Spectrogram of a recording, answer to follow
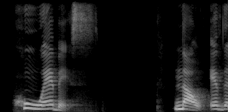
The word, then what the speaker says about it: jueves: learn this amazing language the letter J in Spanish is pronounced as H in English that is why for Thursday we say huebes huebes now if the letter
